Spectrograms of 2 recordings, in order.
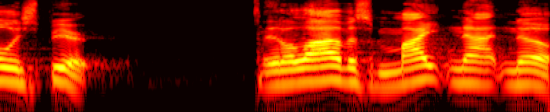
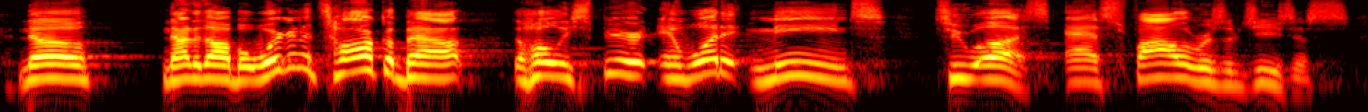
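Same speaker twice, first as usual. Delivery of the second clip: normal talking voice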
